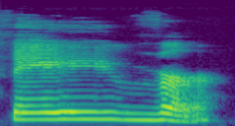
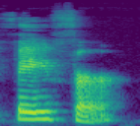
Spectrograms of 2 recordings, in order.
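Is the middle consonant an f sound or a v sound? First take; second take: v; f. First: The middle consonant is a voiced v sound. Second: The middle consonant is a voiceless f sound. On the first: The speaker calls it right. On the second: The speaker calls it wrong.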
